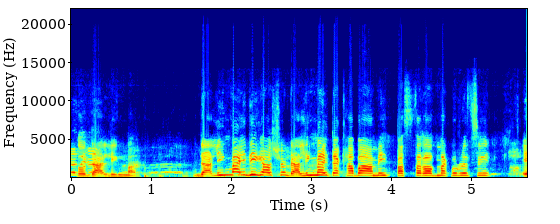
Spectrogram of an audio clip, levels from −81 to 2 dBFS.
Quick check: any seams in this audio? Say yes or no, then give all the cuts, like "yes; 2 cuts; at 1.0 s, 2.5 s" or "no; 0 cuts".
no; 0 cuts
